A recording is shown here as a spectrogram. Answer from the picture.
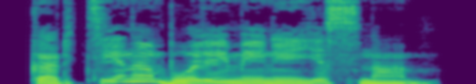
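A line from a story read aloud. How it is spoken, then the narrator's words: Gloomy. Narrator (Russian): мрачно сказал Кристоп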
